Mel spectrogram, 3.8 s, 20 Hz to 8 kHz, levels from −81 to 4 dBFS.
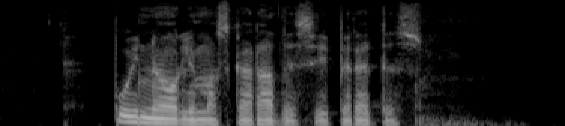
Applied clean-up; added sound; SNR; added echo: none; none; none; none.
